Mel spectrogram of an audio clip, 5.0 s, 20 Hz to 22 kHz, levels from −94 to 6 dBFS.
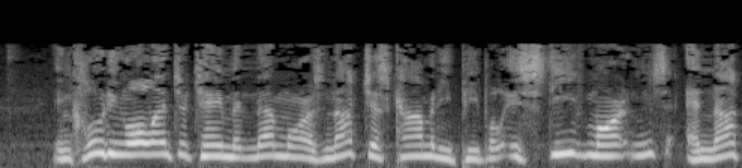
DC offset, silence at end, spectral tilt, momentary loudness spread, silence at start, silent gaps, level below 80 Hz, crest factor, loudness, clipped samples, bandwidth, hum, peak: under 0.1%; 0 s; -5.5 dB/octave; 8 LU; 0.35 s; none; -54 dBFS; 14 dB; -18 LUFS; under 0.1%; 8.8 kHz; none; -2 dBFS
